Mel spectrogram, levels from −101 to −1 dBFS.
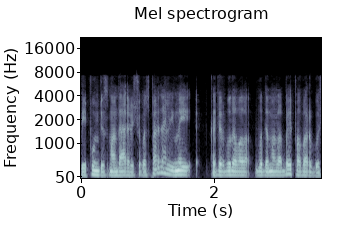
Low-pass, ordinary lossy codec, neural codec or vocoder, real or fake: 7.2 kHz; AAC, 64 kbps; codec, 16 kHz, 4 kbps, FreqCodec, smaller model; fake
